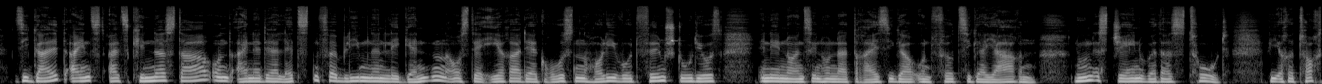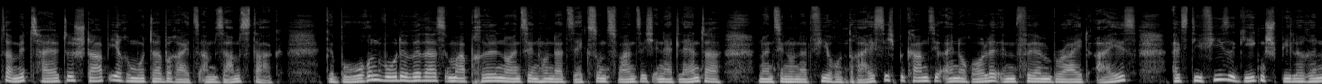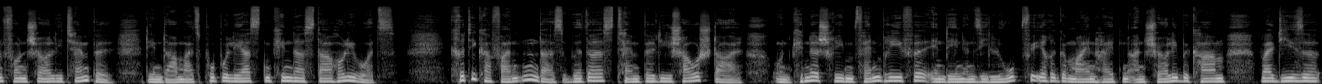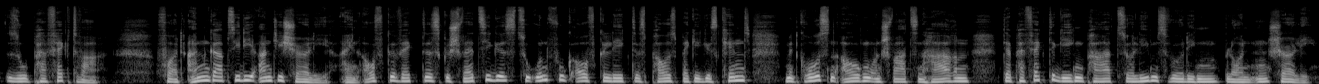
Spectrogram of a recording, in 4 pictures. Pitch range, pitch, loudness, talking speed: 125-160 Hz, 140 Hz, -25 LUFS, 135 wpm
